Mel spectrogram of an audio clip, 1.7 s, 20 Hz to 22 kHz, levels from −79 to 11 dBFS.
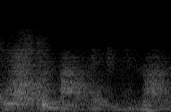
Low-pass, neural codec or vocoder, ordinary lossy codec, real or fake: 19.8 kHz; codec, 44.1 kHz, 0.9 kbps, DAC; MP3, 64 kbps; fake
